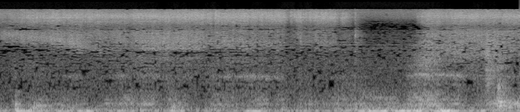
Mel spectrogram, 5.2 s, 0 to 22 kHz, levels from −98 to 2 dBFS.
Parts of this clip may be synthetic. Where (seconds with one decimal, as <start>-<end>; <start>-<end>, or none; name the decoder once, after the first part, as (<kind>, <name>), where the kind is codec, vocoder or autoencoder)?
1.5-4.6 (vocoder, BigVGAN v2)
